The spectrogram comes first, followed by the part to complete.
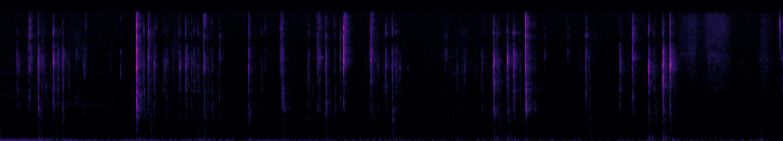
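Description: Typing on a computer keyboard: a faint, irregular run of keystrokes as a query is typed out.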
